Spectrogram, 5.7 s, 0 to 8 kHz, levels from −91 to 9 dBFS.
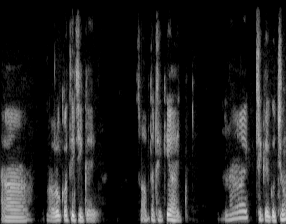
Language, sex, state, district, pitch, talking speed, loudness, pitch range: Maithili, male, Bihar, Samastipur, 160 Hz, 115 wpm, -19 LUFS, 145-175 Hz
